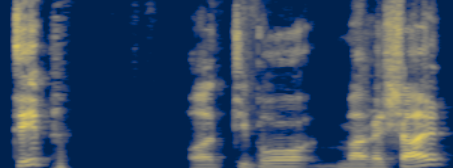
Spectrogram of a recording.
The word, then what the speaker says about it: Thibaud Marechal: My special guest and co-host again is Thibaud Marechal, right? Do I pronounce it correctly?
